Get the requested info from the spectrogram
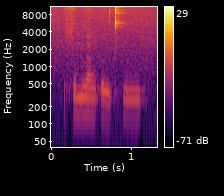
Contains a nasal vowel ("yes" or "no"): no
